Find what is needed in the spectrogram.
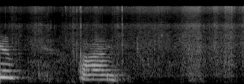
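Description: Thin plastic bag rustling and crinkling as a hand presses a lump of frozen ground beef tripe inside it. A short voiced sound from the person about a second in is the loudest thing.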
